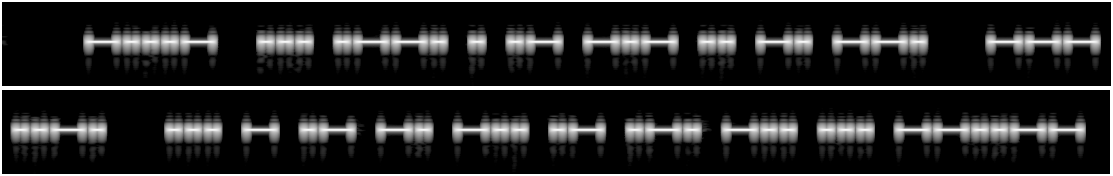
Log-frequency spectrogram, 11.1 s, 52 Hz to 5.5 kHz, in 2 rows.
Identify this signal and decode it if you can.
Morse code, heard as a keyed tone, about 25 wpm, 600 Hz. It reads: <BT> SPEAKING OF STANDARDS,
